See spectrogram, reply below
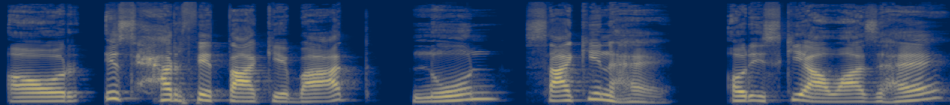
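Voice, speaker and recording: Patient woman teacher, slightly low voice, slow and repetitive. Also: animated, fairly bright tone. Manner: patient, repeats each point, drawn-out letter sounds. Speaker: Quran reading teacher. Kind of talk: slow step-by-step lesson.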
